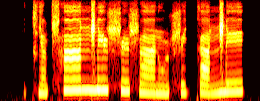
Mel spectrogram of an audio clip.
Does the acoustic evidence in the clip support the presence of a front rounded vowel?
no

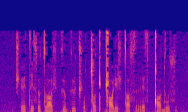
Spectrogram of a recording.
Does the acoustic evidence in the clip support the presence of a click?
yes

